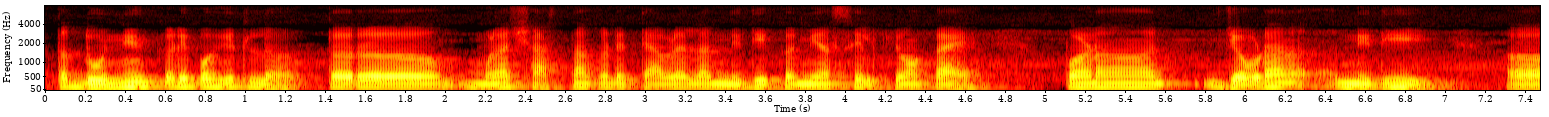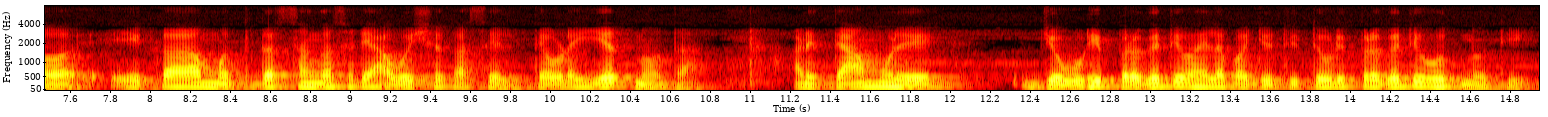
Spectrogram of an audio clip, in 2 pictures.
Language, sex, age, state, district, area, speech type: Marathi, male, 60+, Maharashtra, Raigad, rural, spontaneous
